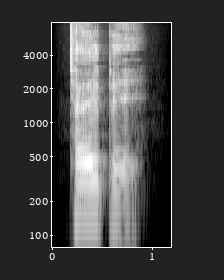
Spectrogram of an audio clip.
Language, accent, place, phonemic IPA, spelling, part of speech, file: German, Germany, Berlin, /ˈtœlpəl/, Tölpel, noun, De-Tölpel.ogg
- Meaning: 1. someone who acts in a clumsy or awkward way (physically or socially) 2. idiot, fool, dolt 3. gannet (a sea bird)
